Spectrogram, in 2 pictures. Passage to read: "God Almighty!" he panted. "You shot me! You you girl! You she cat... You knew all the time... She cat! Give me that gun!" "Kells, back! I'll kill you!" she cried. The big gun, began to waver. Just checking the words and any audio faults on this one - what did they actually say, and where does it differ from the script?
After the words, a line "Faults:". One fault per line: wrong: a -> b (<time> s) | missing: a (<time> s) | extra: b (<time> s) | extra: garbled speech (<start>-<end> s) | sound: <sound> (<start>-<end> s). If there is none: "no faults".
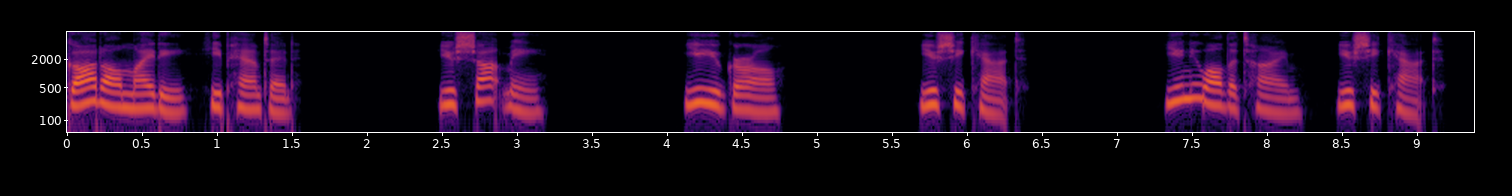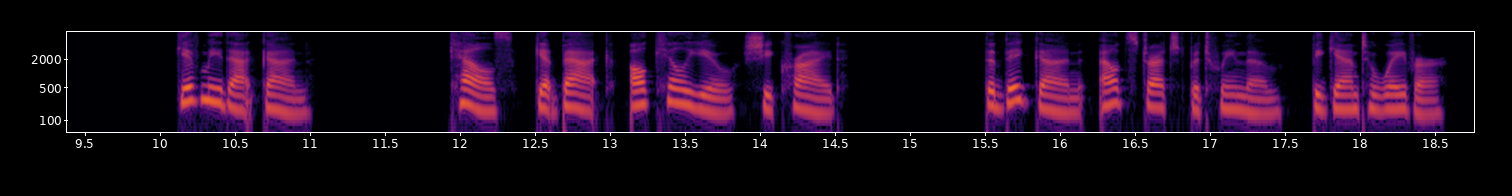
"God Almighty!" he panted. "You shot me! You you girl! You she cat... You knew all the time... You she cat! Give me that gun!" "Kells, get back! I'll kill you!" she cried. The big gun, outstretched between them, began to waver.
Faults:
extra: You (8.5 s)
extra: get (12.5 s)
extra: outstretched between them (16.3 s)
